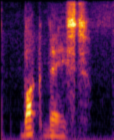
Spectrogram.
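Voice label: "bakbeest", Dutch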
